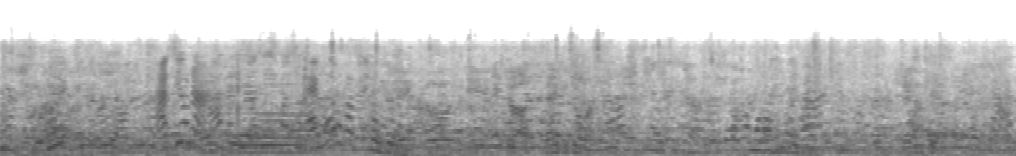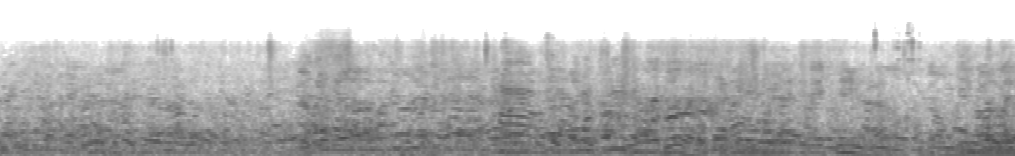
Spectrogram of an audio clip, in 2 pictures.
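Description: A crowd of men and women chatter all around, close by.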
